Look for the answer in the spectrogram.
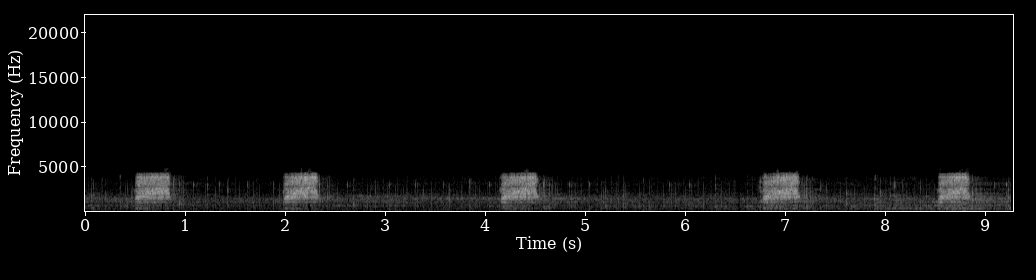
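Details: Barn owl at the nest during a mouse delivery, 10 November 2017 at 7:50 PM: five short, noisy hissing screeches at uneven gaps of one and a half to two and a half seconds, over faint low background rustle.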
